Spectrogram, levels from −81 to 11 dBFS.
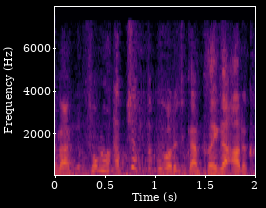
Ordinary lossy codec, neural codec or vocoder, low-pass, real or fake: none; codec, 16 kHz, 1.1 kbps, Voila-Tokenizer; none; fake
